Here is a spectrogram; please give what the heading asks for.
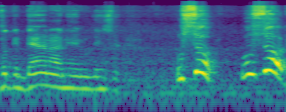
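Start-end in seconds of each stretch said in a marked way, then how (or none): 1.7-2.9 high, loud mock challenge; imitated fight challenge. Rival squaring up at the window, imitated high challenge. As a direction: puff up and taunt, imitating a would-be fighter. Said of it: "like this, watch".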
